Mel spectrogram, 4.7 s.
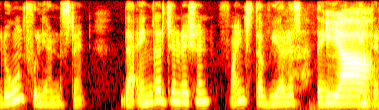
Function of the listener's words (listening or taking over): taking over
